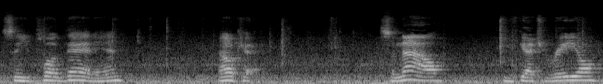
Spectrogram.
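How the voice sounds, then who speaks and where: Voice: medium pitch, fairly even intonation, slow pace. Casting: folksy how-to host, casual and repetitive for beginners, recorded in a roomy space with background noise. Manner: folksy, repeats points for beginners. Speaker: host demonstrating radio gear. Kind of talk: casual hands-on tutorial.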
